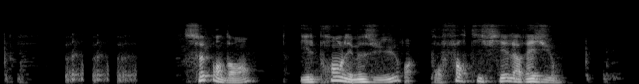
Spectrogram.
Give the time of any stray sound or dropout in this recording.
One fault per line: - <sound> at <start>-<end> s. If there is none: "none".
- laugh at 0.7-1.4 s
